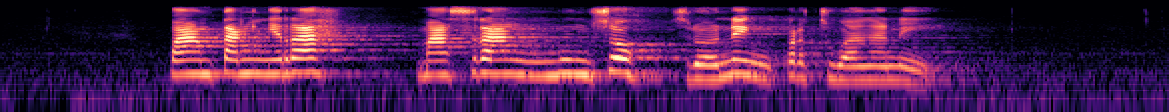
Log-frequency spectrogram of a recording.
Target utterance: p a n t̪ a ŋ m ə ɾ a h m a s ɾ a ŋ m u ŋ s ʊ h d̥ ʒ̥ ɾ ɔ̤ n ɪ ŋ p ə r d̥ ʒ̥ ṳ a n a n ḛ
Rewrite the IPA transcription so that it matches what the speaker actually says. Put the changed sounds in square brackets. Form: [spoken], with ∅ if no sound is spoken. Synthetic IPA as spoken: p a n t̪ a ŋ [ɲ] ə ɾ a h m a s ɾ a ŋ m u ŋ s ʊ h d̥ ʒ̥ ɾ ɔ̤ n ɪ ŋ p ə r d̥ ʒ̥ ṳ a [ŋ] a n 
